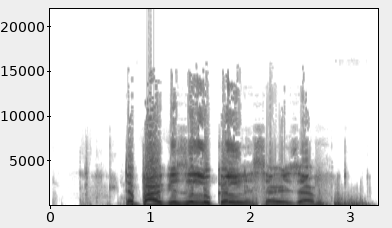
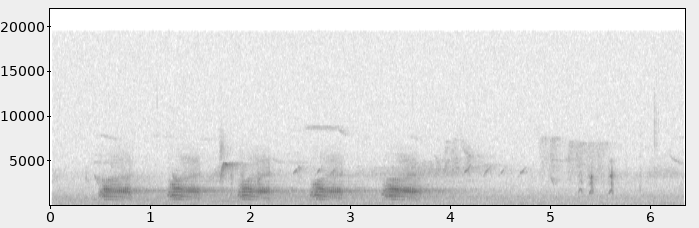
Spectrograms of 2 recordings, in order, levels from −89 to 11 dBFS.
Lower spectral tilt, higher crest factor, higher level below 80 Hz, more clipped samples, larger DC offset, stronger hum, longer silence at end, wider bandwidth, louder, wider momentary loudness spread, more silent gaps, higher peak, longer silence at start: first, -4 dB/octave vs -1.5 dB/octave; second, 12 dB vs 18 dB; first, -44 dBFS vs -76 dBFS; neither; neither; neither; about the same, 0.1 s vs 0 s; second, 16 kHz vs over 20 kHz; first, -11 LUFS vs -40 LUFS; second, 12 LU vs 15 LU; neither; first, 0 dBFS vs -24 dBFS; first, 0.75 s vs 0 s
